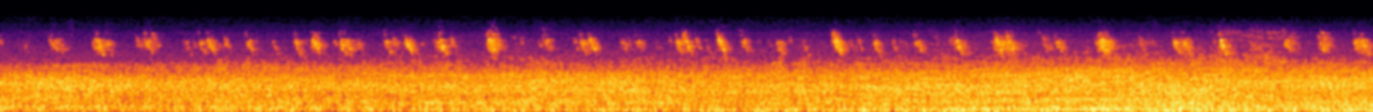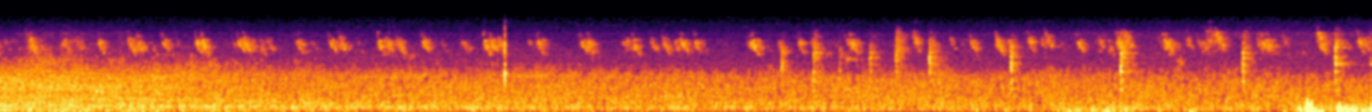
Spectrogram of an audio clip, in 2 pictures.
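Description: Small birds chirping in quick repeated notes, a few a second, over a steady hum of city traffic that swells for a while in the middle. A few low thumps come near the end.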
